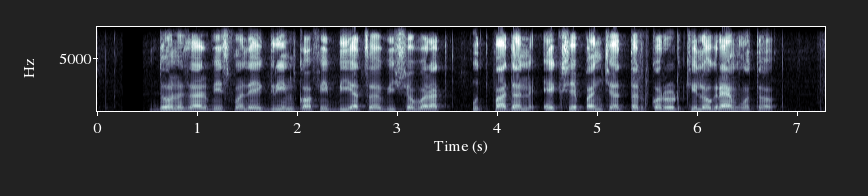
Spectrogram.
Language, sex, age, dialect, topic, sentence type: Marathi, male, 18-24, Northern Konkan, agriculture, statement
